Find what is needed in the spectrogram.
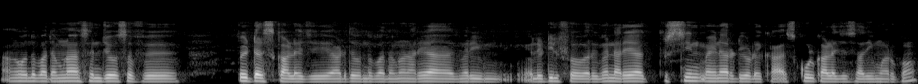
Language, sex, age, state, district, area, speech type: Tamil, male, 30-45, Tamil Nadu, Tiruchirappalli, rural, spontaneous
